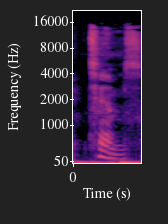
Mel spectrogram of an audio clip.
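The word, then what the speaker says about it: Thames: His last name is like the river in England. – Right. – Timms. That's how you pronounce it. Or it could be Thims.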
